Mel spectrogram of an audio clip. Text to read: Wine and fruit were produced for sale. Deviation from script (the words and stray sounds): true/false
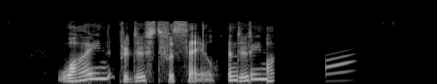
true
